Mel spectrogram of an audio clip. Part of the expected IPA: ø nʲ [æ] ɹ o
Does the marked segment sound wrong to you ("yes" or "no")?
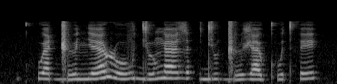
no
